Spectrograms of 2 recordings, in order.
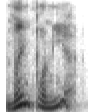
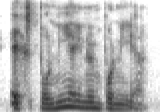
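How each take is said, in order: First: "imponía" lifted high, ending on a rising tune; stress on no imponía. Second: Said in the usual way. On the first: Shown as a demonstration. Teacher repeating to students, stressing "No imponía" high. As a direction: lean hard on "No imponía", pitch climbing on "imponía".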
